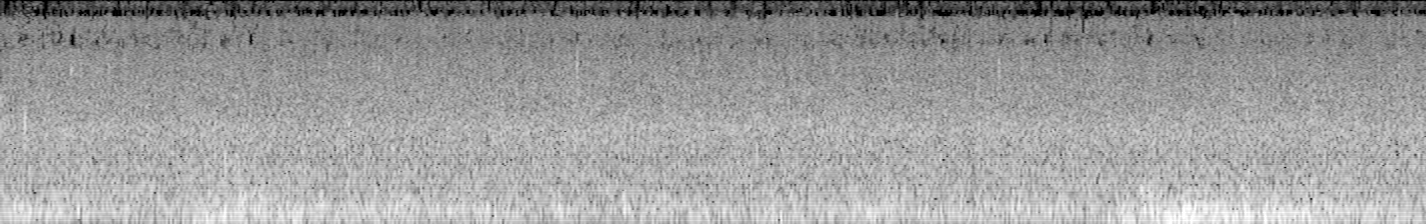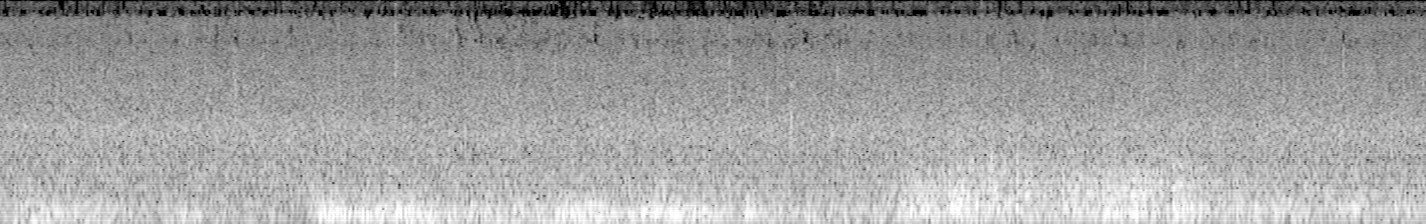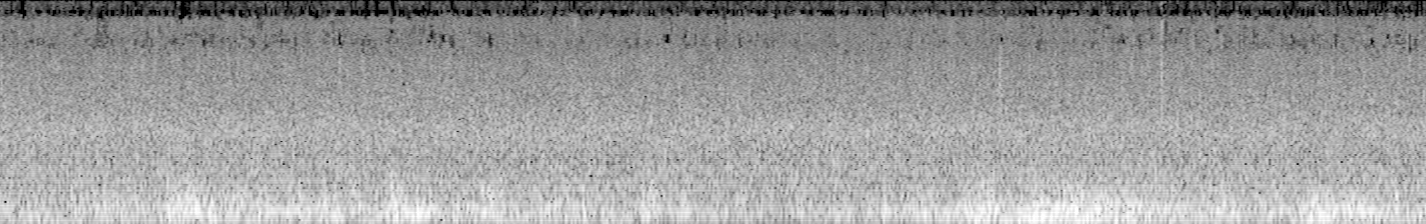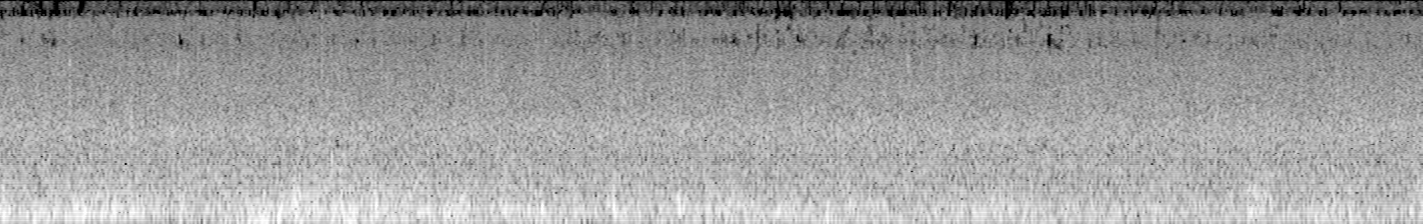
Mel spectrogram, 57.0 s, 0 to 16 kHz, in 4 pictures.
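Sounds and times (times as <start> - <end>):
heavy rain hissing: 0.0 - 57.0
thunder rumbling: 17.3 - 35.6, 36.9 - 57.0.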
